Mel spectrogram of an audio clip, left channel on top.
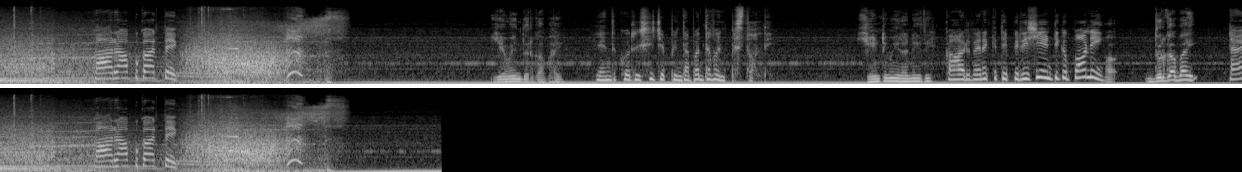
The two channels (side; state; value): right; drops out; at 4.5 s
